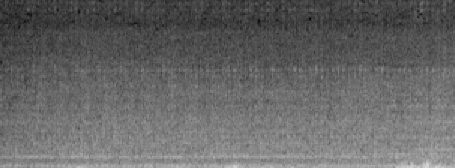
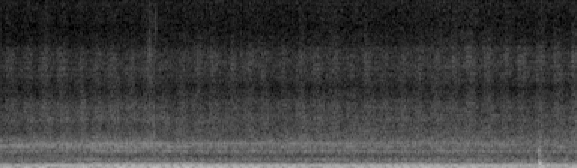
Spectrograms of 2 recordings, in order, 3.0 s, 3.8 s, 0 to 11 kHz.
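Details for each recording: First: 61 plate, grade 4 auction car, bonnet open: steady, low engine idle with an even rumble and no knocks or ticks; engine doesn't sound too bad, normal idle. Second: Car with 104,000 miles, long parked and unserviced since 49,000, just collected from auction, cold idle after a slow start: loose, uneven metallic rattle over engine hum, likely the exhaust, possibly from sitting parked.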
